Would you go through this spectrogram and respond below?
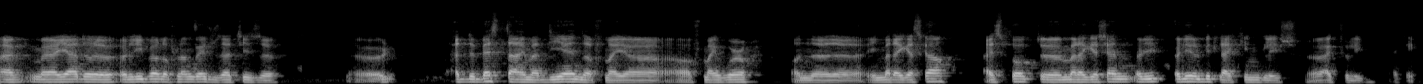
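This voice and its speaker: A man with a French accent, a guest researcher answering in a webinar interview, halting with many fillers and restarts. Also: lowish voice, creaky, darkish tone, roomy sound, highs cut off.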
